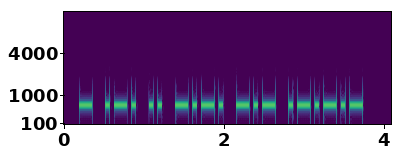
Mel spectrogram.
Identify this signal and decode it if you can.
Morse code, heard as a keyed tone, about 22 wpm, 700 Hz. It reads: TRICK.
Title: Sentences from Top 1500 Words 22wpm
